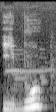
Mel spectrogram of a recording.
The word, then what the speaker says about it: hibou: qui vient avant car le H bloque la liaison et les lision par exemple avec le mot hibou vous entendrez toujours hibou ce hibou le hibou les hibou vous voyez la prononciation est toujours identique quels sont donc les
